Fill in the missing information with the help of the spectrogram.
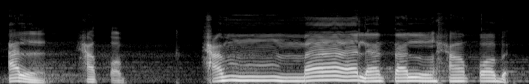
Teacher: sedangkan pada hukum tajwid izhar qamariyah yang dibaca jelas adalah lam sukunnya, ya, dibaca jelas lam sukunnya.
